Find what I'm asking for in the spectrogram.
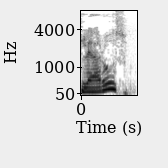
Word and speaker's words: Ларус: он произносится как Ларус, это французское слово, но наша большая советская энциклопедия узаконила его как «Ларус» через «А». Поэтому правильно говорить, и мы пишем так и в нашей книге, «Ларус» с двумя «С» на конце. Это фамилия Пьера Ларуса,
